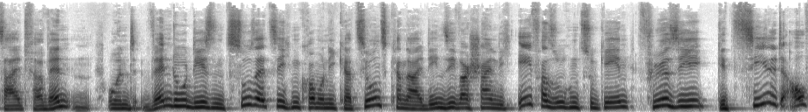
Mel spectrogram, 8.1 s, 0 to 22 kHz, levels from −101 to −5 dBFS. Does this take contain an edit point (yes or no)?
yes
